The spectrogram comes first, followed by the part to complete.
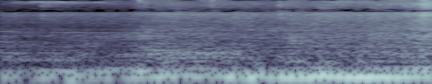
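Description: A low rumble that grows louder near the end, with the character of a motor vehicle running close by.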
